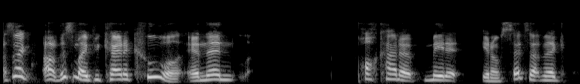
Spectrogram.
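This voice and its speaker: A man's voice: high voice, big pitch swings, moderate pace. A man co-hosting a podcast, casually discussing comic books. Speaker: podcast co-host. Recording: dull, lo-fi podcast sound.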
